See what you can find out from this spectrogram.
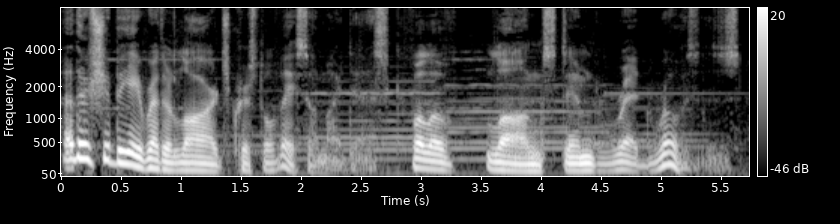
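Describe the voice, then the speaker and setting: Radio drama: older executive, self-important, declamatory, extremely animated intonation. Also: male voice, sits low, gravelly, soft background music, full character voice. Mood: magnanimous. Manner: formal, declamatory, drawn-out. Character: pompous, theatrical older male office boss.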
